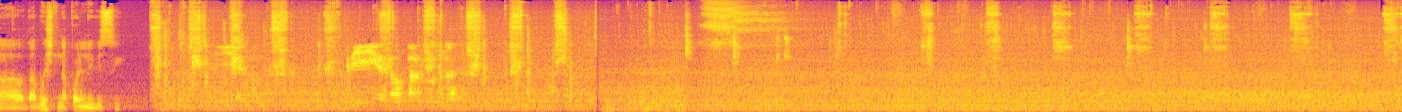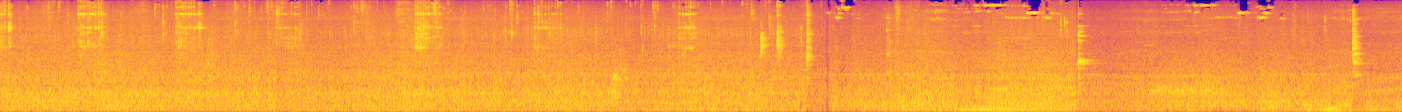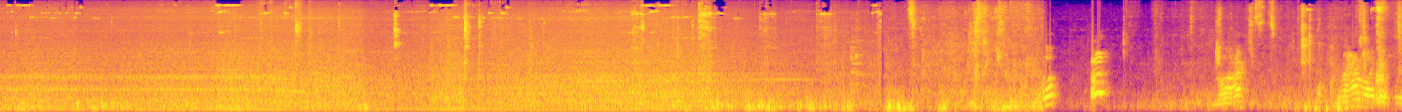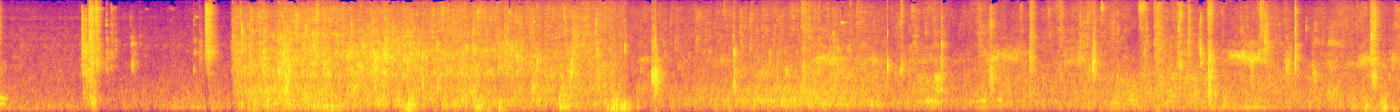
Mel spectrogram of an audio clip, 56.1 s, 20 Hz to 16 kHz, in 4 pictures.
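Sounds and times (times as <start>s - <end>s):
crane engine running: 1.3s - 41.2s
hydraulic whine: 1.5s - 38.4s
rushing noise: 4.9s - 38.4s.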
